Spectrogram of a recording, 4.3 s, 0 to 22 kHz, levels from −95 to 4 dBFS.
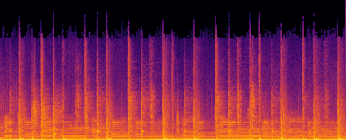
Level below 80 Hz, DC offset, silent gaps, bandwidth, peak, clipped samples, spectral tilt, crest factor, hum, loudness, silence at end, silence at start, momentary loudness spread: -14 dBFS; under 0.1%; none; 16 kHz; 0 dBFS; under 0.1%; -5.5 dB/octave; 10 dB; none; -11 LUFS; 0 s; 0 s; 3 LU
